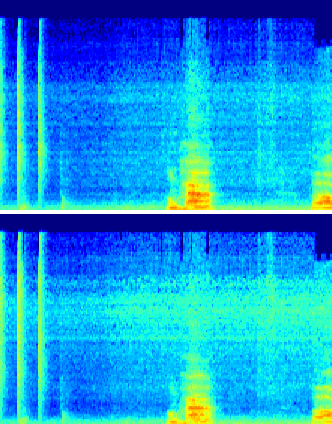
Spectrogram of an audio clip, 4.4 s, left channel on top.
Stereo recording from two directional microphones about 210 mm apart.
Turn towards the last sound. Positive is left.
turn(degrees=40)  # may be behind; listen again after turning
